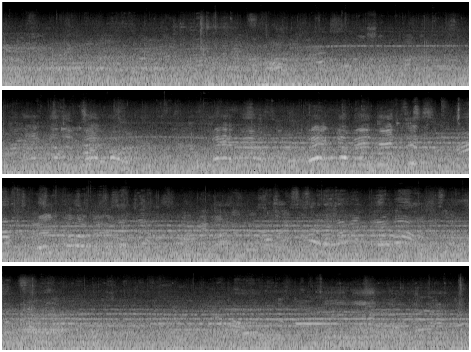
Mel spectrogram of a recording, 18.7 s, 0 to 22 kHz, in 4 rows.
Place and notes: berlin: hermannplatz - the city, the country & me: 1st may riot
police cars, vans, trucks and water guns waiting on the revolution, chanting demonstrators, police helicopters, sound of police sirens and bangers, people leaving and entering the subway station
the city, the country & me: may 1, 2011
Berlin, Germany, 1 May 2011, 20:41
